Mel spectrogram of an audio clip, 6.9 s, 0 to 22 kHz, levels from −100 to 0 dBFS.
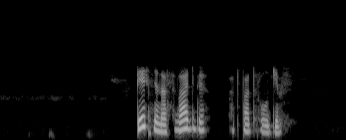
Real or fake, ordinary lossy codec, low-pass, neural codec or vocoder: real; none; 3.6 kHz; none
